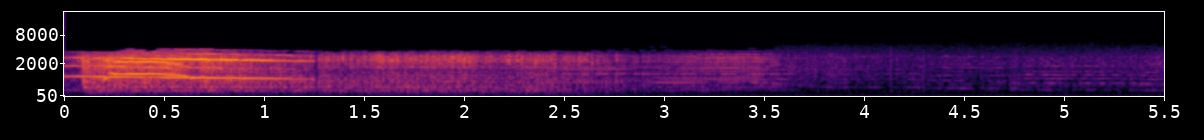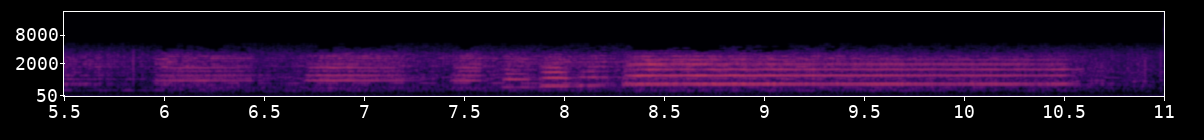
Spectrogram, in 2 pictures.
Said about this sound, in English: Cat!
